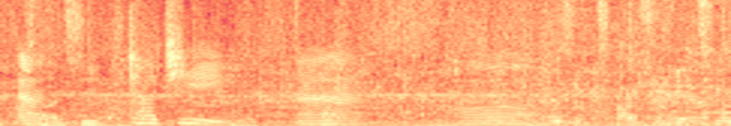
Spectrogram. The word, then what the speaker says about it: Shaxi: Oh, look, Chaji. Let me ask. How do you pronounce this one? This one? Shaxi.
